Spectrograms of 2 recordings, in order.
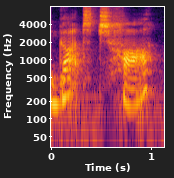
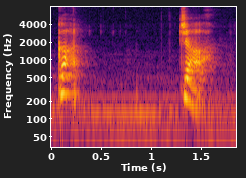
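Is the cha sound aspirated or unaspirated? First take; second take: aspirated; unaspirated. First: The cha has a strong puff of air. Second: The cha has no strong puff of air. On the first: The speaker calls it wrong. "do you aspirate that cha? We don't say gotcha" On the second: The speaker calls it right. "So gotcha"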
